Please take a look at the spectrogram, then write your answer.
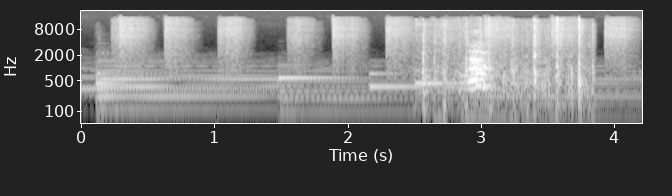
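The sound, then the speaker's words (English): A dog gives a few short barks in the latter half, preceded by steady sustained humming tones that continue faintly underneath. “A woof.”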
